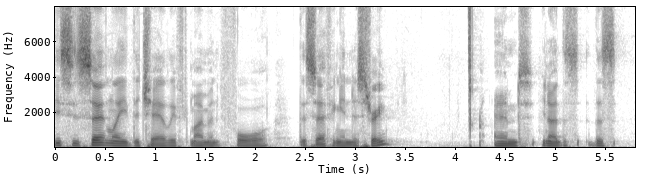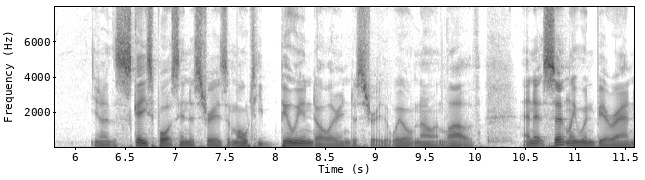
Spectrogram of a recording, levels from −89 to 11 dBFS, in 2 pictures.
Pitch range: 95-110 Hz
